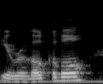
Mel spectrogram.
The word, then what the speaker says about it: irrevocable: Yeah, I don't think we can say irrevocable. Let's double check that in the dictionary because it does. I do want to just make sure that sometimes there's more than one correct pronunciation for something. I know irrevocable is correct, but whether or not you can also say it like irrevocable, because something could be revocable, right?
